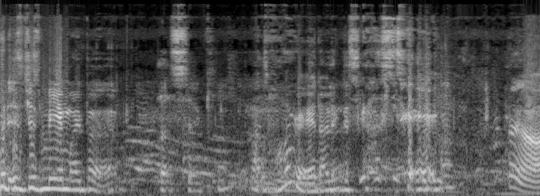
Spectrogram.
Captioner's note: laughs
